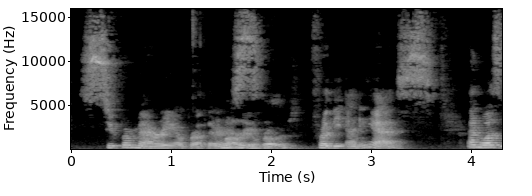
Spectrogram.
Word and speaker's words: Super Mario Bros.: How is that pronounced? Super Mario Bros. Mario Brothers?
